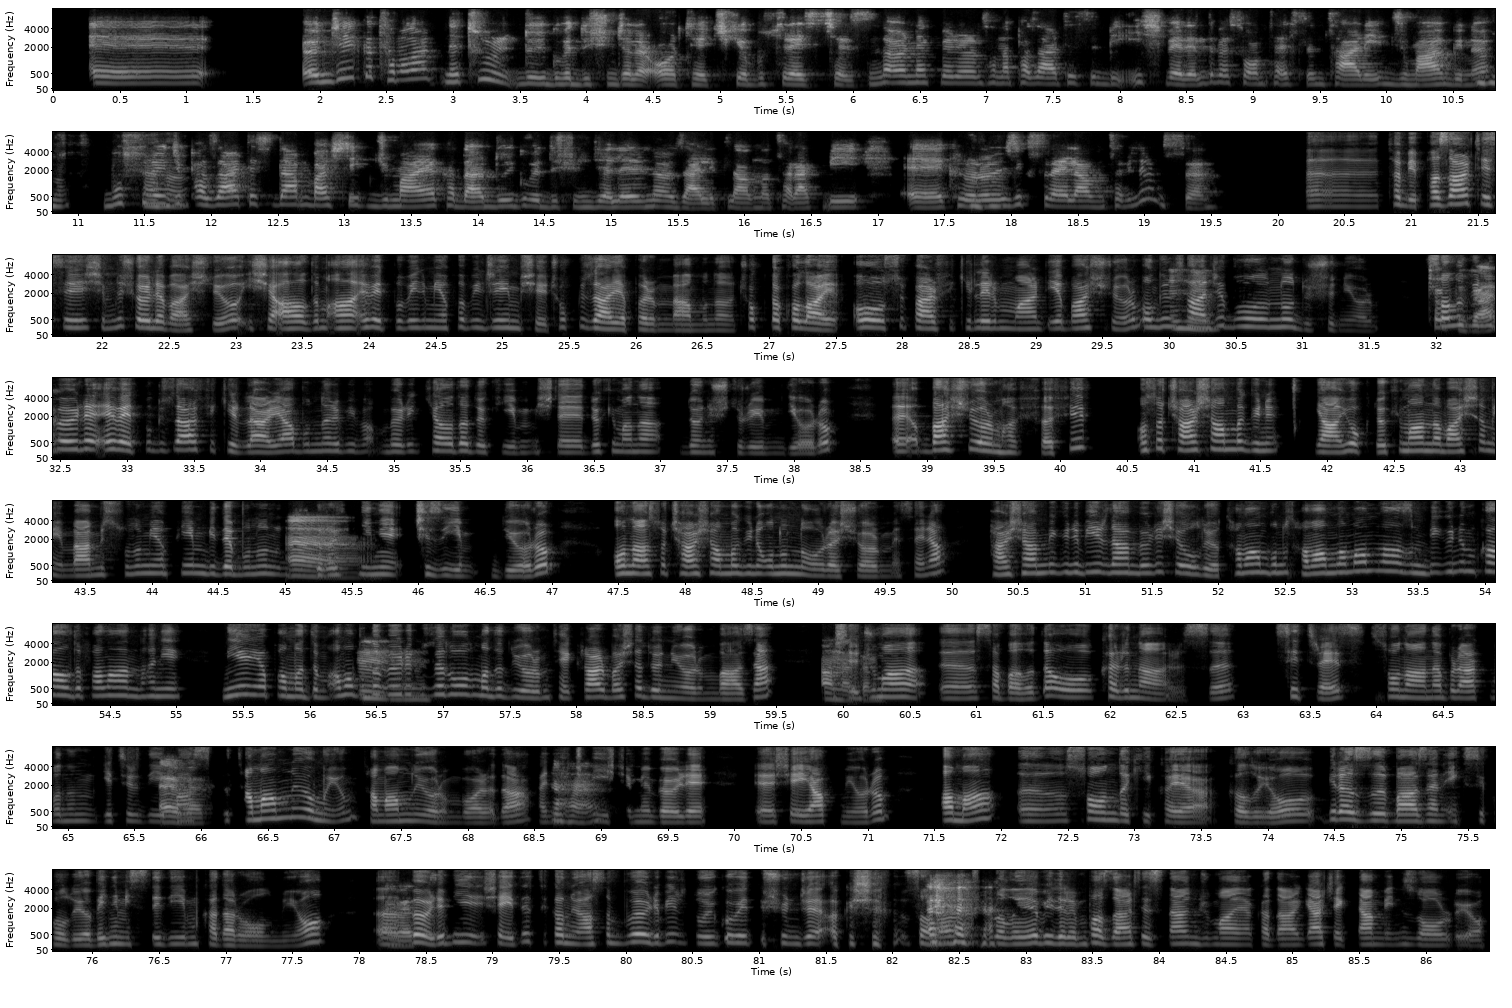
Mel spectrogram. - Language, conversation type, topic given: Turkish, advice, Mükemmeliyetçilik yüzünden hedeflerini neden tamamlayamıyorsun?
- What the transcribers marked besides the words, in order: tsk; laughing while speaking: "akışı sana"; chuckle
